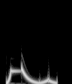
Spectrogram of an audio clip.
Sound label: hula hoops lock; LG X Screen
